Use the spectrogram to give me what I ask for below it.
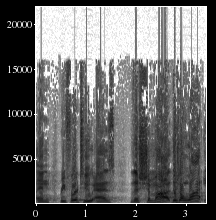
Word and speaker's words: Shema: Now, it's a Hebrew word, Shema, um, and in case you're wondering how it is spelled, it is in English, the transliteration of the Hebrew is S H E M A, Shema.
